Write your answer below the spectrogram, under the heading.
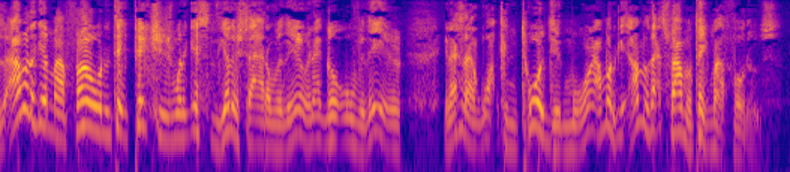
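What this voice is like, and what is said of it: Put-on stoner hillbilly accent. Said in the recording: “switched from a stoner accent to a hillbilly accent ... this is a stoner hillbilly. So it's a mixture of both”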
